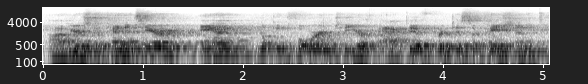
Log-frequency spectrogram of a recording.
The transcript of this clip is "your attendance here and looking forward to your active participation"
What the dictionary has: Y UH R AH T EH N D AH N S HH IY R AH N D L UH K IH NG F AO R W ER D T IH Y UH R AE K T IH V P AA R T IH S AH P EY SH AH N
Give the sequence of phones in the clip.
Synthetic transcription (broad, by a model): Y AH R AH T EH N D AH N S HH IY R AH N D L UH K IH NG F AO R W ER D T IH Y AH R AE K T IH V P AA R T IH S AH P EY SH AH N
